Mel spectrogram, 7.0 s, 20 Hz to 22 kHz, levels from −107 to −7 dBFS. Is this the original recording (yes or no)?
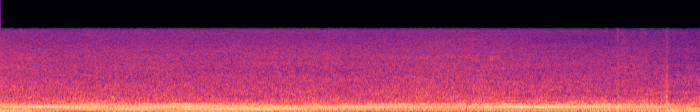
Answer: yes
